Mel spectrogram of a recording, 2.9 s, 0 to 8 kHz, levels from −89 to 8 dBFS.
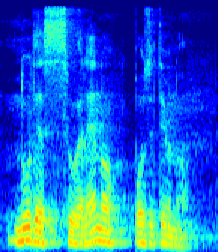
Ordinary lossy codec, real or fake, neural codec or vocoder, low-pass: MP3, 64 kbps; real; none; 7.2 kHz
